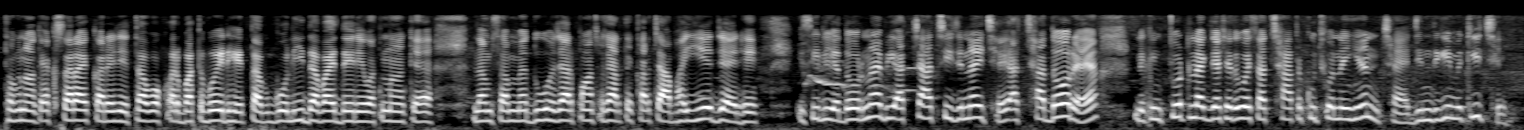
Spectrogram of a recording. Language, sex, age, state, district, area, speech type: Maithili, female, 18-30, Bihar, Araria, urban, spontaneous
